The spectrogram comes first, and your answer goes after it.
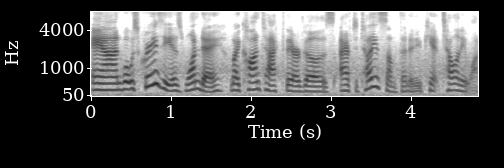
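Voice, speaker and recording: In a very clean recording with a silent background, a woman speaks at a fairly quick pace with a fairly high pitch, an animated tone, and lively intonation. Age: 30s. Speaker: entrepreneur and business creator. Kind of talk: motivational monologue.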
